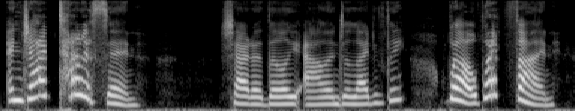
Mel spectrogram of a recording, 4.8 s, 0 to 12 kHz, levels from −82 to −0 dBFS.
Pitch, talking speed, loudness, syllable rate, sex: 270 Hz, 125 wpm, -17 LUFS, 5.7 syllables/s, female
